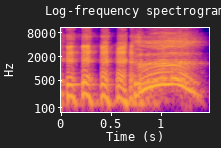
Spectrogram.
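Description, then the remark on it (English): A voice imitates a gasp: four quick, sharp catches of breath followed by one drawn-out, voiced exhale that swoops up and back down, fairly loud. “So I did a totally involuntarily gasp.”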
